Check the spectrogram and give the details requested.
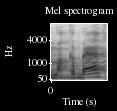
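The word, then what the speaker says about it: Macbeth: अब क्योंकि स्कॉटलैंड में, तो स्कॉटलैंड में इसका प्रोनाउंसिएशन मकबैथ होता है, ठीक है ना। तो आप मकबैथ करें तो भी ठीक है, और वो बल्कि ज़्यादा बेटर है, ठीक है ना।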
